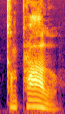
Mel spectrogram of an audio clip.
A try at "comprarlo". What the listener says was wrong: Comprarlo is right.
